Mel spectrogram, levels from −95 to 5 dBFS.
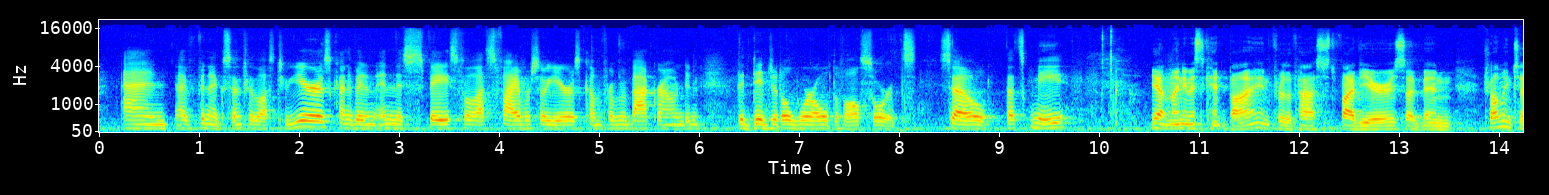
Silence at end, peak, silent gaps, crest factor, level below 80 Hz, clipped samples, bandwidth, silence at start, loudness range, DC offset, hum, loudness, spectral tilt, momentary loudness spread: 0 s; -6 dBFS; none; 20 dB; -60 dBFS; under 0.1%; 18 kHz; 0 s; 2 LU; under 0.1%; none; -26 LUFS; -4.5 dB/octave; 12 LU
